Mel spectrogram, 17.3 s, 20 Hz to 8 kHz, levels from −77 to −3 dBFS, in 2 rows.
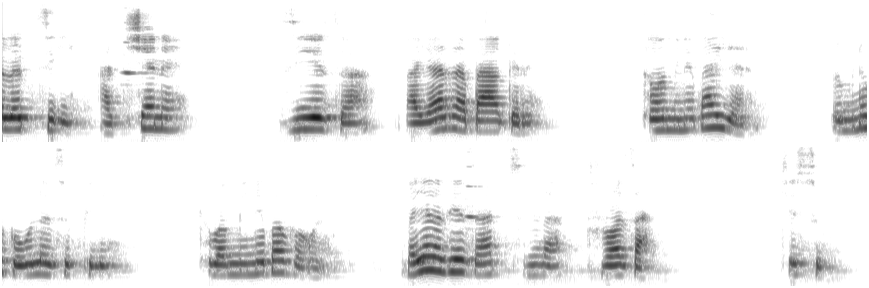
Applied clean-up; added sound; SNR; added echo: none; Wind instrument, woodwind instrument; 19 dB; none.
